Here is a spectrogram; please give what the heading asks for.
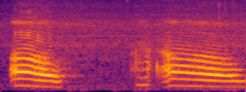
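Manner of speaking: loud startled oh; shocked oh. Real, not acted. Shocked at the enemy's hiding spot.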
